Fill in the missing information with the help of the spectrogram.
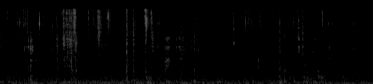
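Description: A blade scrapes crumbly shavings off the surface of a solid, dry, orange-and-yellow striped soap piece held in the hand. The sound is a quiet run of crisp, bright scratching and crackling bursts, loudest early on, then thinning into lighter, scattered scrapes.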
